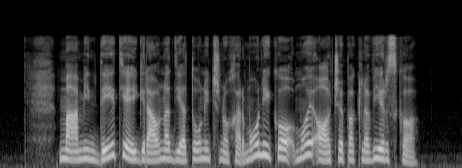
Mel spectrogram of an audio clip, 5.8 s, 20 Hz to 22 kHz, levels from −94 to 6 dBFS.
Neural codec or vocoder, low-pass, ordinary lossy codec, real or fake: none; 9.9 kHz; none; real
